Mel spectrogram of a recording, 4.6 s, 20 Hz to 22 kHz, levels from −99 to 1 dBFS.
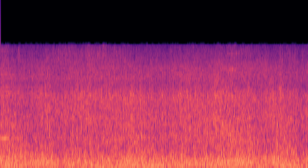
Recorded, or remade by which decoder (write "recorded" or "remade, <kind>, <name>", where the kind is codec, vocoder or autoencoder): recorded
